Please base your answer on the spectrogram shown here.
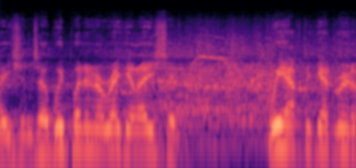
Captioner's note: applause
